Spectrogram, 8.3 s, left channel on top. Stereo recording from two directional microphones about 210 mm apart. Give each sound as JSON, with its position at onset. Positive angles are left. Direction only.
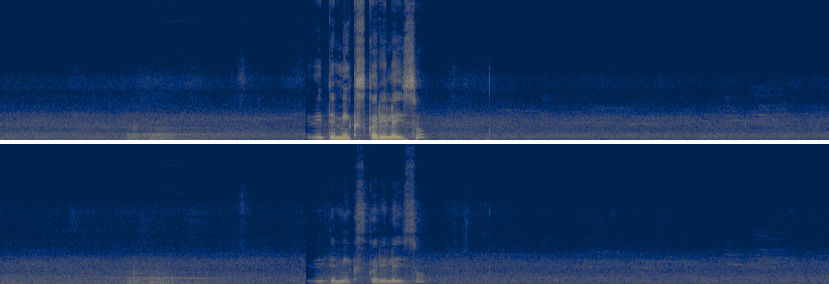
{"t": 3.2, "sound": "speech", "side_deg": 45}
